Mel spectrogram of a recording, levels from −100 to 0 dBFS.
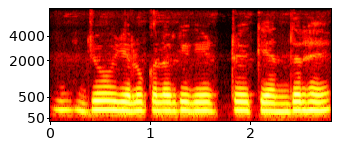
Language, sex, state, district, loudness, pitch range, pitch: Hindi, female, Punjab, Fazilka, -14 LUFS, 185-195 Hz, 190 Hz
